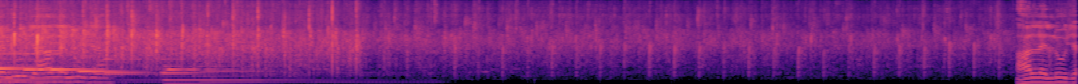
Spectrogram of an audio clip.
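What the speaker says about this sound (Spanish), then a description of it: "Denle ese aplauso fuerte al Rey." An audience at a church service claps in steady applause, at first under sung and sustained voices. The clapping then carries on alone and fades gradually, and a voice returns loudly at the end.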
